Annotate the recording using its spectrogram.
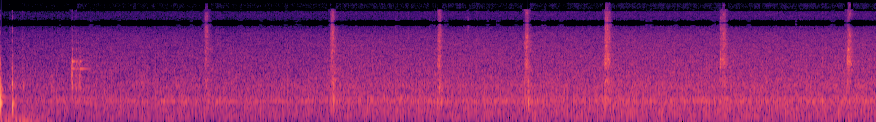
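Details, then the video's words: A sugar glider gives soft, brief sneezing or hissing puffs about a second apart. This is usually a normal part of its cleaning ritual, though it can sometimes signal a medical problem such as an infection. "Sugar gliders often make a soft sneezing or hissing sound that goes something like this."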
